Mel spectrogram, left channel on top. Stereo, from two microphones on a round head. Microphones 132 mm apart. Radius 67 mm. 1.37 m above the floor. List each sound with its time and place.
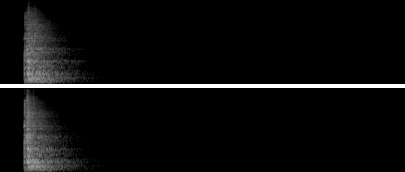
0.2 s a gunshot: 70° right (ahead or behind), 4.5 m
